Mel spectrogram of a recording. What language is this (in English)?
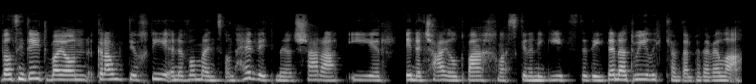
Welsh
